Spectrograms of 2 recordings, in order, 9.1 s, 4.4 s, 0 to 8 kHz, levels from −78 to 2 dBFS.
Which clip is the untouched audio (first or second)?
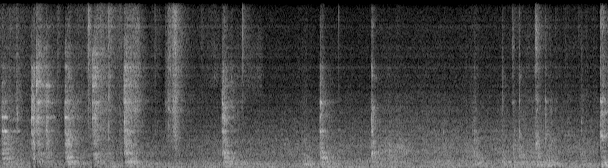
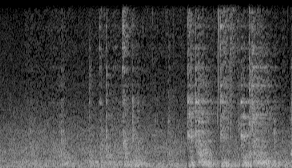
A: second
